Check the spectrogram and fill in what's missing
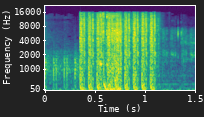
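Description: A rapid burst of automatic gunfire from a PUBG Mobile match rattles close and loud for under a second, with single shots just before and a quieter tail after.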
